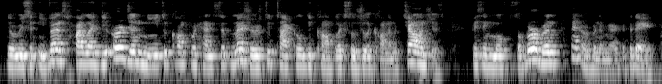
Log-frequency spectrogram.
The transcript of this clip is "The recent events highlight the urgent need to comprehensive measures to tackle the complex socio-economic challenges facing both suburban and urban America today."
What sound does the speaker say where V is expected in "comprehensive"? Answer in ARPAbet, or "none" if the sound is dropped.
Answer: V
